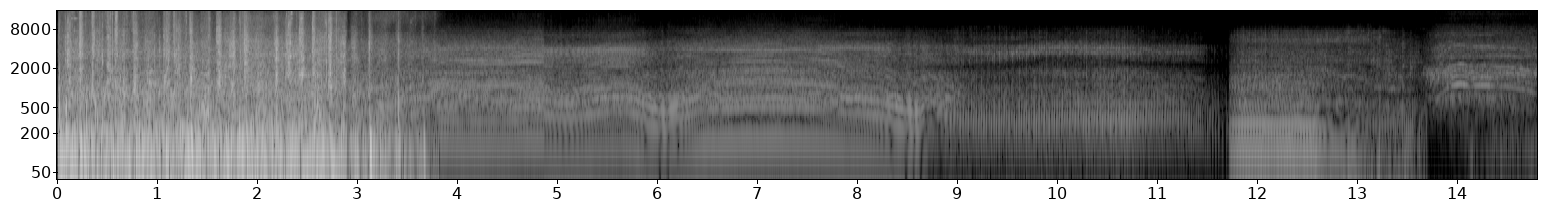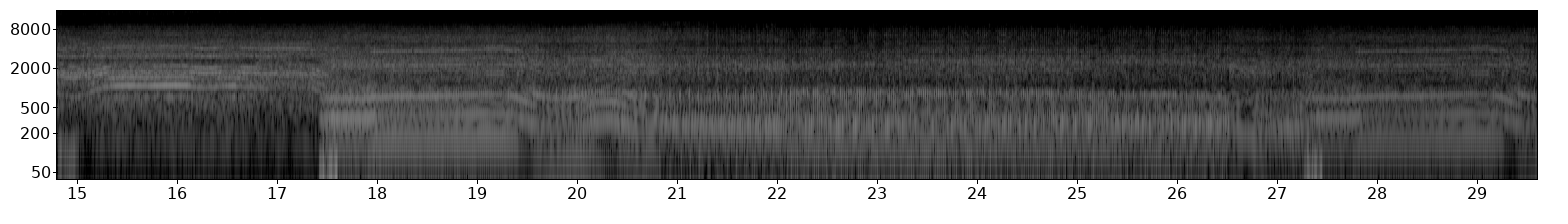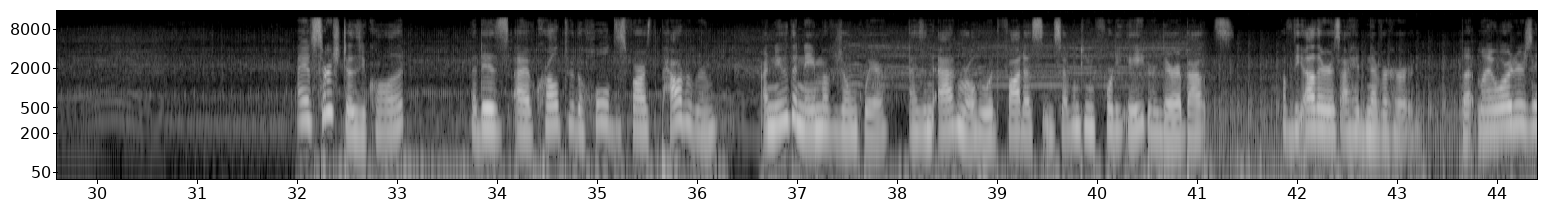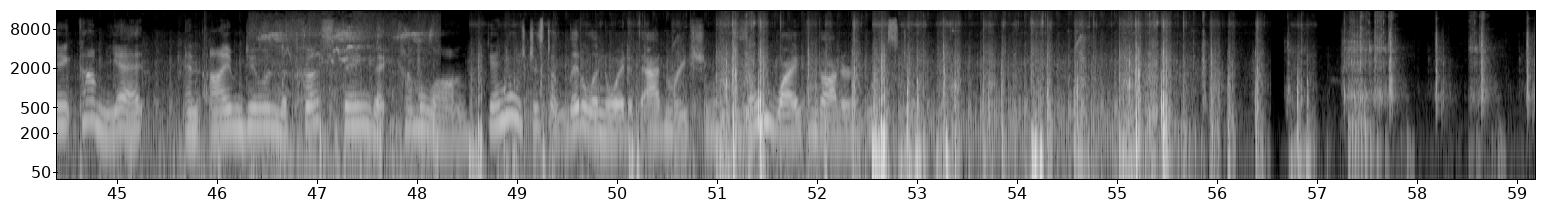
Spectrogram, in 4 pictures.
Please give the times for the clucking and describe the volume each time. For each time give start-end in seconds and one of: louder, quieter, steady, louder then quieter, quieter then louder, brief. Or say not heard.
not heard.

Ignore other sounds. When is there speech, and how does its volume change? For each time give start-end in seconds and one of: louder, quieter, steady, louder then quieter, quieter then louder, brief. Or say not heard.
32.0-53.0 steady.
